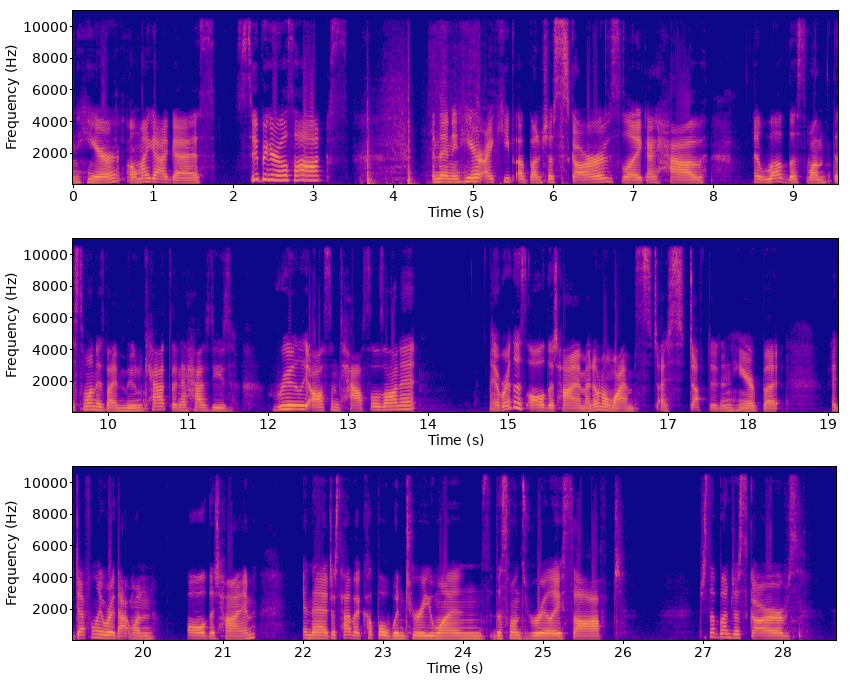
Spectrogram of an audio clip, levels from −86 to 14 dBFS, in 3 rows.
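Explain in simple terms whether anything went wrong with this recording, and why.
Nothing went wrong with this audio; listening through it reveals no faults.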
